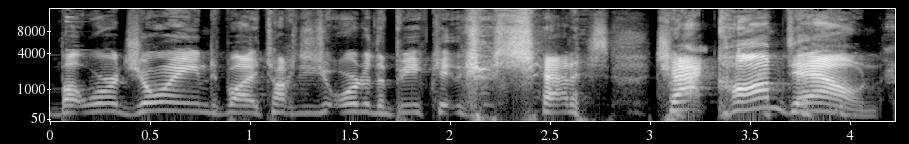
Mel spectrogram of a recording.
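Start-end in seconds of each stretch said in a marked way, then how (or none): 3.0-4.2 loud. Real, not acted. Scolding the excited chat.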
